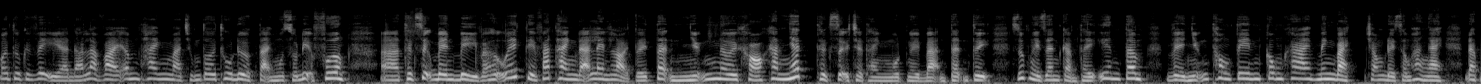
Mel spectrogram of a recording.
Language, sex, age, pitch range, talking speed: Vietnamese, female, 20-39, 180-245 Hz, 280 wpm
